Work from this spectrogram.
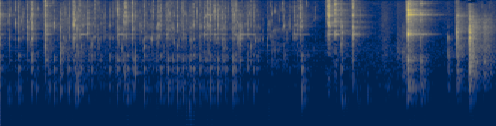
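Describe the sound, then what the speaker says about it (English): A bar spoon stirs lime juice and agave syrup in a glass, giving light, irregular clinks and taps of metal on glass with a few brighter knocks near the end. "Give this a good stir."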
